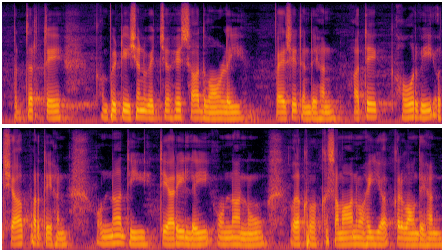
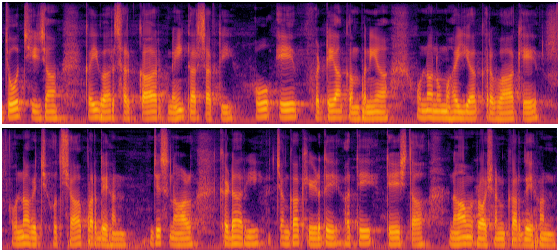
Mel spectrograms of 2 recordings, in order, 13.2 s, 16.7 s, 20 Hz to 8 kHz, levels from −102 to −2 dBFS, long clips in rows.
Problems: constant background noise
